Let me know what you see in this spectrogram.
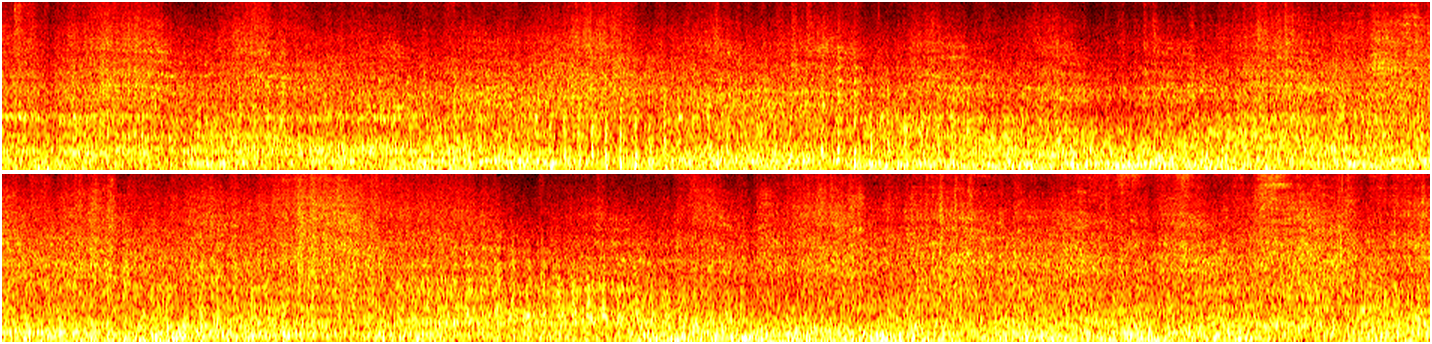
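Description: BNSF double-stack intermodal freight train passing close by: a steady, loud rolling noise of the well cars' wheels on the rails, with repeated clicks as the wheels pass.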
